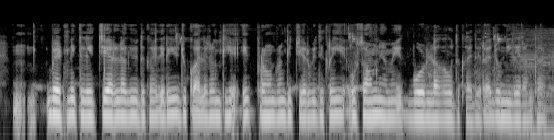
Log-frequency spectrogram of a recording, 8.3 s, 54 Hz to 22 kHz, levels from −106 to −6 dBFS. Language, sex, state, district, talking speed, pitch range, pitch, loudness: Hindi, male, Chhattisgarh, Raigarh, 295 wpm, 140-150 Hz, 145 Hz, -33 LUFS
